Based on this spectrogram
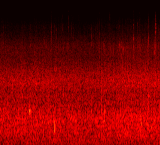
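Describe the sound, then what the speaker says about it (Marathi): Steady, dense rainfall pours down continuously, a broad hissing wash with scattered drops pattering on surfaces, no voices. "आता पाऊस आलाय भरपूरच पाऊस आलाय"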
